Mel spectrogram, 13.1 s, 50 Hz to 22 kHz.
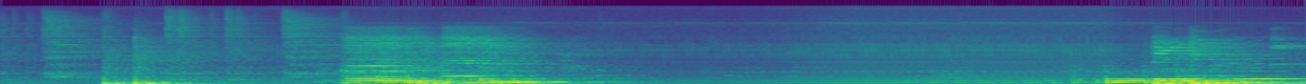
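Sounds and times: amplifier hum: 0:01.0 - 0:13.0
rock band playing: 0:03.2 - 0:05.7, 0:11.5 - 0:13.0
held guitar chord ringing: 0:03.2 - 0:06.3, 0:11.4 - 0:13.0.

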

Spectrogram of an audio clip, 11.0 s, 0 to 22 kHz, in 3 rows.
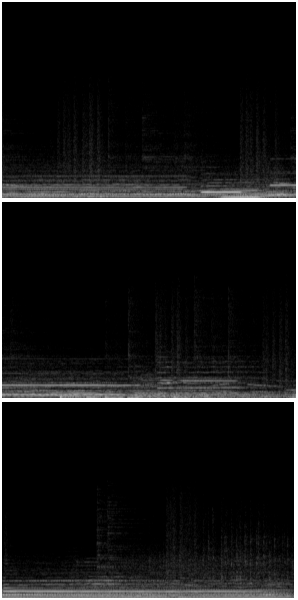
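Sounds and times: jazz ensemble sustained chord: 0:00.0 - 0:11.0.

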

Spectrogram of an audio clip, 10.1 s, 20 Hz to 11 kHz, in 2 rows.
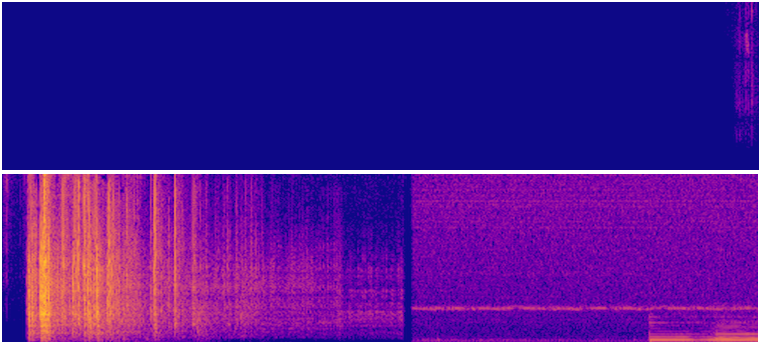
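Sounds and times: coins clattering on hard surface: 0:05.1 - 0:07.7.

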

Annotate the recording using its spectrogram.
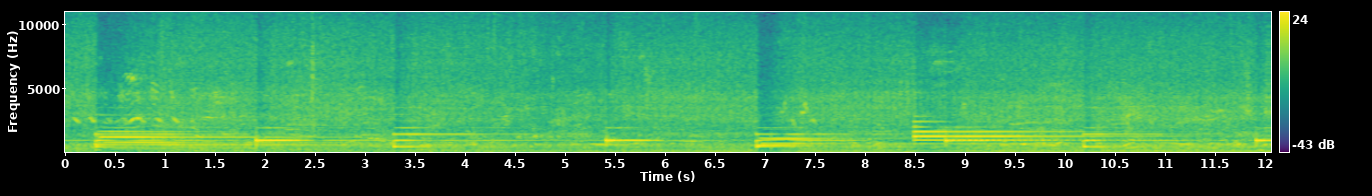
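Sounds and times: bells struck ringing: 0:00.0 - 0:12.0.

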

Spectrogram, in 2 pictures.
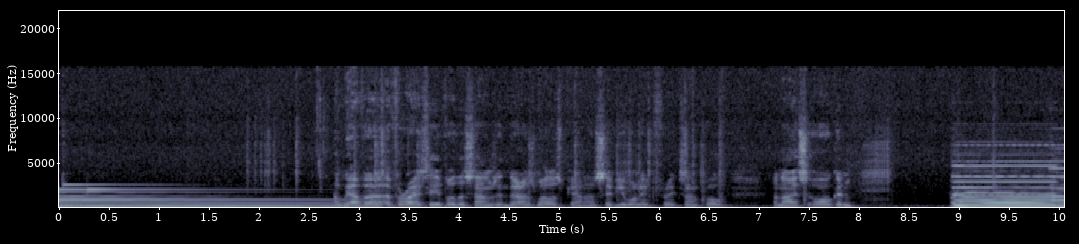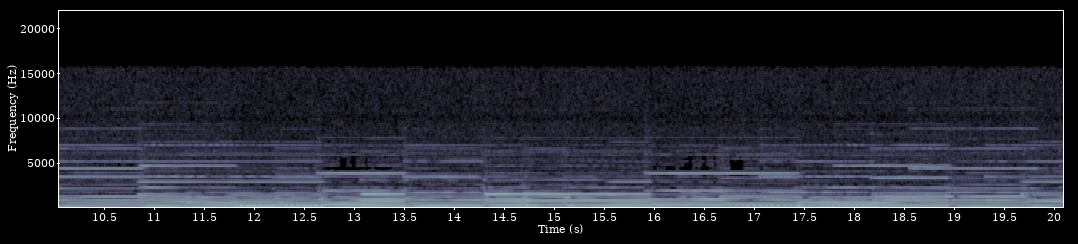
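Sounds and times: sustained organ chords: 0:00.0 - 0:03.3, 0:08.9 - 0:20.0.

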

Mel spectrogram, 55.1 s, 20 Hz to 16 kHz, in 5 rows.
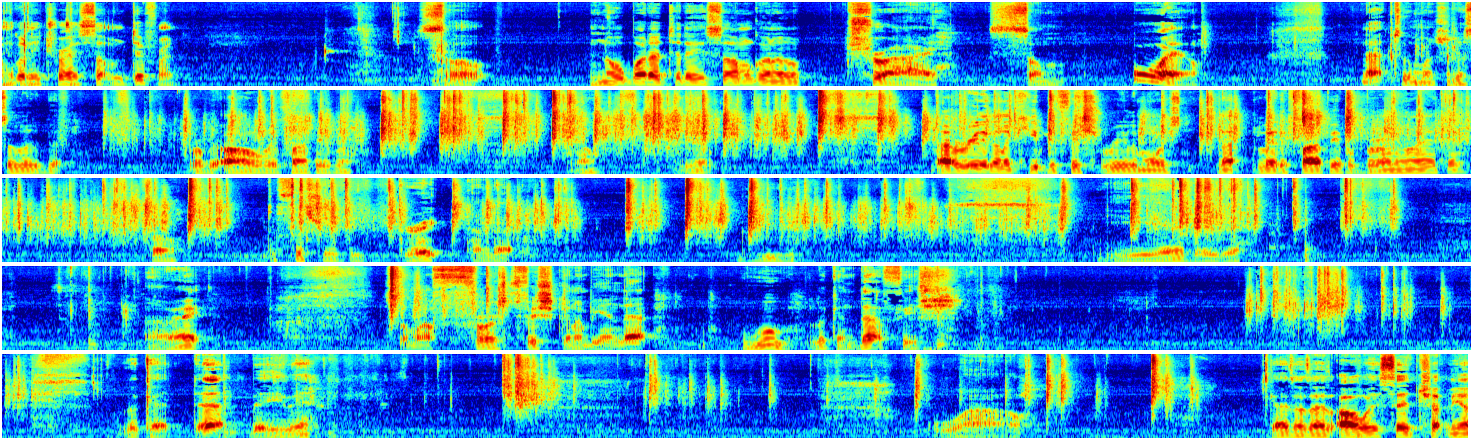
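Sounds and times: aluminium foil crinkling: 0:11.7 - 0:32.6, 0:42.4 - 0:44.8, 0:46.1 - 0:53.2.

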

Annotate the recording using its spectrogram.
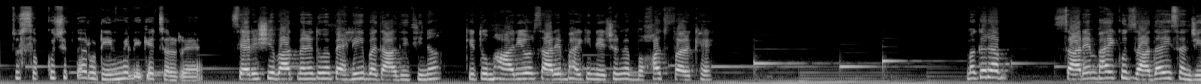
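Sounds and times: low steady drone: 0:00.0 - 0:06.1
held music notes: 0:00.6 - 0:02.1.

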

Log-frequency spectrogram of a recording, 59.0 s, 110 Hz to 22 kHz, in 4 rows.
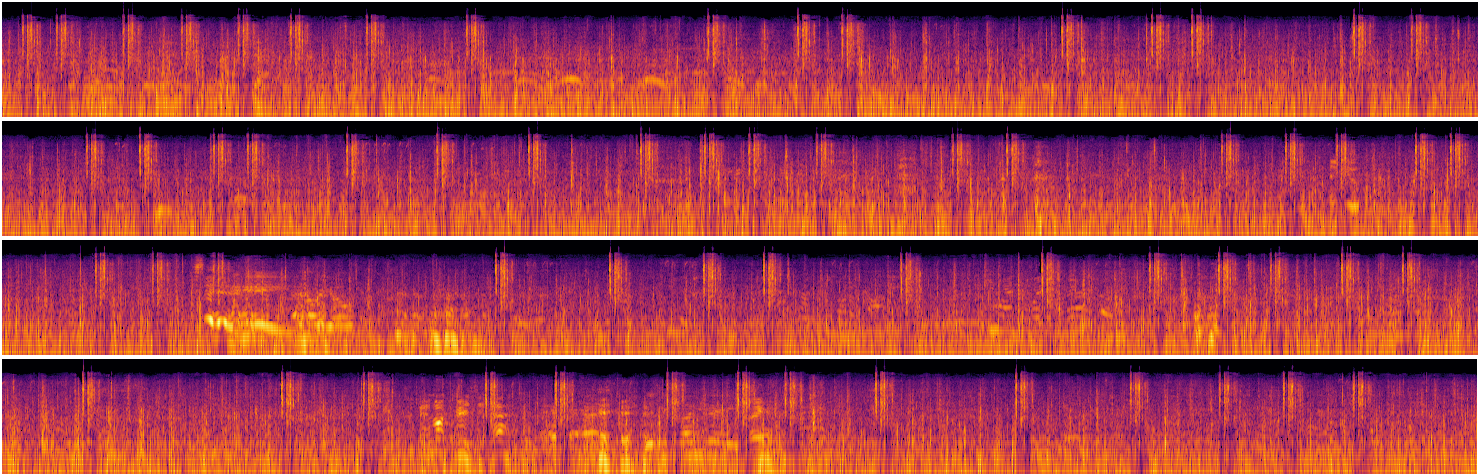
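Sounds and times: faint voices: 0:00.0 - 0:59.0
running shoes striking asphalt: 0:00.0 - 0:59.0.

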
